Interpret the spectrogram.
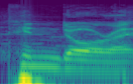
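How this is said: The first vowel sounds like the vowel in 'pin'. "That's how they say it, with their Pandoran accent"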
